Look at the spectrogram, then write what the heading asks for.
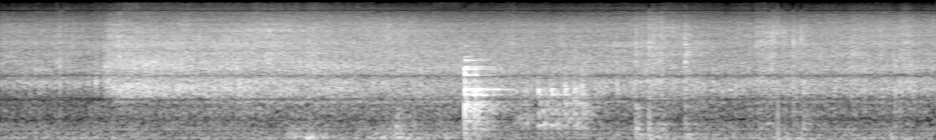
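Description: Marinated lamb laid onto a very hot, dry skillet with no added oil, giving a steady loud sizzle and hiss that runs throughout, with a brief sharper crackle burst partway through as the meat settles.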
